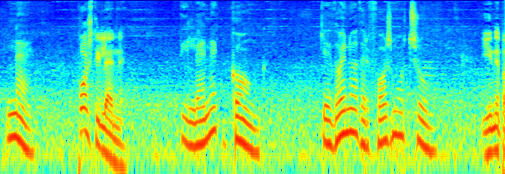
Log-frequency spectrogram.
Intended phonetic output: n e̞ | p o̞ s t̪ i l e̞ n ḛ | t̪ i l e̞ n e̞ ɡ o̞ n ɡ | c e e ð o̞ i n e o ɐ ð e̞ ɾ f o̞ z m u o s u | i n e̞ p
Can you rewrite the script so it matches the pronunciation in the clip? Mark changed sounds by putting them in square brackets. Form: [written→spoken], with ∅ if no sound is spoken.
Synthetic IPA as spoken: n e̞ | p o̞ s t̪ i l e̞ n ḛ | t̪ i l e̞ n e̞ ɡ o̞ [n→ŋ] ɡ | c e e ð o̞ i n e o ɐ ð e̞ ɾ f o̞ z m u o [s→t͡s] u | i n e̞ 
